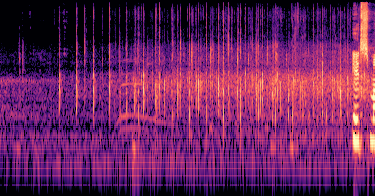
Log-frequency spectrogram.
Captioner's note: applause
